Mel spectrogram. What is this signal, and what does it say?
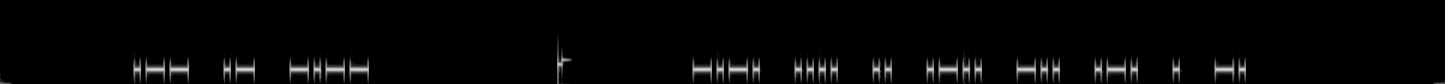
Morse code, heard as a keyed tone, about 20 wpm, spaced as for 14 wpm, 700 Hz. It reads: WAY CHILDREN
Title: 2x Character Spacing - Top 300 Words - 20wpm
